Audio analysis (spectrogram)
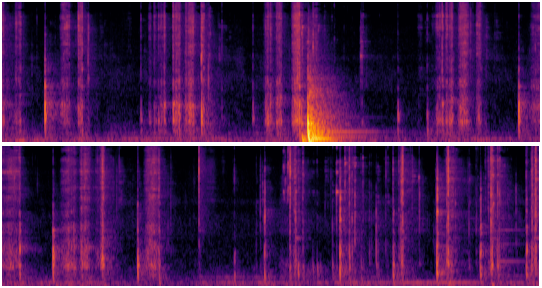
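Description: A metal knife scrapes and cuts pieces off a solid white, partly shaved magnesium carbonate gym chalk block held over a glass bowl. Short, dry rasping scrapes come in scattered bursts, with one louder crunching hit near the start that trails off in a brief low ring.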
